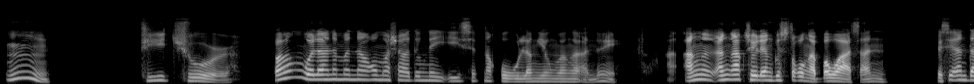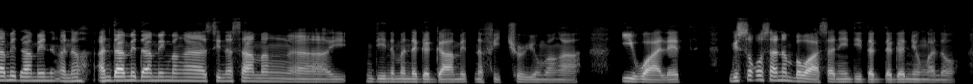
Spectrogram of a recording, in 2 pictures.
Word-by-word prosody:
Hmm, 270 +4 -4 0.9
feature, 165 - -4 0.5
parang 300 +9 +3
wala 230 -4 +5
naman 230 0 -2
na 220 - 0
akong 215 - -3
masyadong 190 -2 -3
naiisip 165 -3 -7
na 160 - -5
kulang 135 -1 -4
'yung 140 -1 -7
mga 130 -4 -6
ano, 115 +7 -12
eh. - - -19 0.6
Ang 170 +7 +7 0.2
ang 205 +2 +7
actually 220 -3 +7
ang 200 - +3
gusto 195 0 -1
ko 185 - +3
nga 135 -4 +4
bawasan, 145 -3 +4 0.5
kasi 200 +7 -2
ang 210 - +1
dami, 200 -1 +3
dami 175 -1 0
ng 175 -2 -7
ano, 160 +1 -2 0.2
ang 160 +2 +1
dami-daming 180 -1 +5
mga 170 -2 -1
sinasamang, 150 -3 -2
ah, 125 -2 -3 0.4
hindi 135 -1 -8
naman 130 0 -4
nagagamit 120 -1 -1
na 115 -2 -8
feature 120 +1 -8
'yung 115 0 -9
mga 110 -1 -8 0.4
e-wallet. 115 -5 +1 0.4
Gusto 205 +5 -1
ko - - +3
sanang 190 -2 +2
bawasan 130 -5 +2
hindi 125 0 -6
dagdagan 120 +1 -3
'yung 115 - -11
ano, 105 -2 -10
155 Hz, 155 wpm, -24 LUFS, 125-190 Hz, 0.9 s, Ang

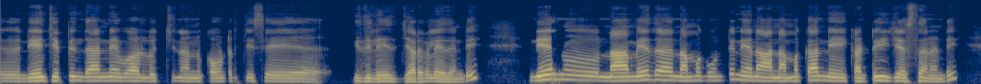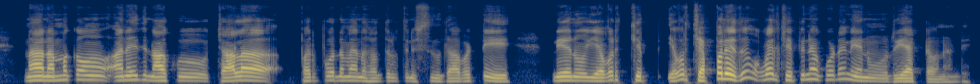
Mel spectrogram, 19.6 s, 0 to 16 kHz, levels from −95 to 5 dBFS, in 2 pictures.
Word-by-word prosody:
ఆహ్, 140 0 -6
నేను 160 +1 +4
చెప్పిందాన్నే 160 0 0
వాళ్ళోచ్చి 145 0 -3
నన్ను 140 -1 -4
కౌంటర్ 140 +2 -6
చేసే 140 0 -6 0.8
ఇది 140 +2 -2
లేదు, 130 -1 -1
జరగలేదండి. 125 - -1 0.6
నేను 215 +3 +4 0.4
నా 160 0 +7 0.2
మీద 195 +2 0 0.3
నమ్మకం 170 +1 -4
ఉంటే, 175 +6 -9
నేనా 170 -2 +1 0.2
నమ్మకాన్ని 160 +3 0 0.2
కంటిన్యూ 170 +6 +1
జేస్తానండి. 140 - -3 0.6
నా 180 - +8
నమ్మకం 195 +3 0 0.3
అనేది, 190 +2 0
నాకు 160 +1 +1 0.4
చాలా 170 +5 +7 0.6
పరిపూర్ణమైన 165 +1 -3
సంతృప్తినిస్తుంది 135 -1 -10
గాబట్టి, 140 +4 -3 0.7
నేను 170 -1 +4 0.2
ఎవరు 185 +4 -2 0.2
చెప్ 170 -1 0 0.3
ఎవరు 210 +1 0
చెప్పలేదు, 225 +8 +8
ఒకవేళ 220 +3 0
చెప్పినా 205 +4 -1
గూడా, 210 +3 -4
నేను 150 -3 0 0.2
రియాక్టవనండి. 115 -3 -3
160 Hz, 115 wpm, -23 LUFS, 140-175 Hz, 0.8 s, నా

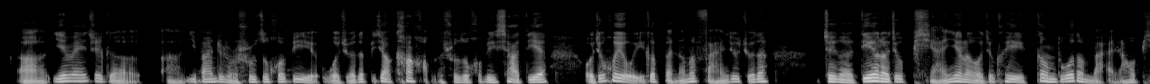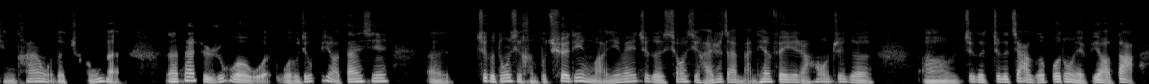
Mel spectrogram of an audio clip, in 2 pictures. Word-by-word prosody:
呃， 80 -1 0
因 140 +3 +2
为 150 0 +1
这 150 -3 -1
个， 85 -10 -2 0.2
呃， 85 0 -5
一 120 - -3
般 125 +1 +1
这 125 - 0
种 90 -5 0
数 120 +9 -1
字 115 - -2
货 120 +1 0
币 115 -5 +1
我 95 -5 -1
觉 85 +4 -1
得 115 - +2
比 - - -15
较 145 -7 +3
看 145 +7 +1
好 105 - -10
的 90 -1 -10
数 105 +4 -3
字 105 - +2
货 100 - -9
币 110 -1 +1
下 105 -1 0
跌， 115 +4 +3 0.4
我 - - +2
就 140 - +2
会 165 0 +3
有 140 - +5
一 - - -1
个 - - +2
本 - - -3
能 85 +4 -1
的 135 - +3
反 90 - -3
应 90 - -1
就 125 - 0
觉 110 -3 -1
得 135 +2 +2 0.5
这 135 - +4
个 105 -4 +4
跌 145 +9 +8
了 135 -4 +8
就 130 +2 +1
便 85 +3 -2
宜 140 - +4
了， 115 -5 +2
我 85 - +2
就 100 - -3
可 135 - -2
以 110 -6 +3
更 145 -5 +3
多 135 +4 +4
地 145 - +3
买， 85 - -5
然 - - -5
后 100 - -1
平 85 -1 -8
摊 130 +8 -1
我 - - -3
的 85 - -1
成 120 +6 -3
本。 120 - +1 0.4
那 130 - +3
但 175 +6 +4
是 135 - 0
如 115 +6 +1
果 110 -8 +3
我 90 - -1
我 85 -1 -2
就 130 +10 -1
比 155 - -14
较 155 - +1
担 130 +3 +1
心， 145 +2 0 0.4
呃， 90 -1 -3 0.3
这 160 - -1
个 135 - +3
东 140 +4 +2
西 140 - -1
很 105 - -4
不 105 - -5
确 145 +7 +2
定 160 -4 +1
嘛， 85 -3 -2
因 100 +6 -2
为 135 +3 +1
这 155 -1 -5
个 100 -5 +1
消 125 +8 -3
息 120 -5 -5
还 90 -2 -2
是 125 - -1
在 115 -2 -1
满 90 -2 -7
天 125 +2 +1
飞， 115 -3 +1
然 95 -2 -3
后 120 +1 -3
这 130 +1 -4
个， 95 -4 -1 0.4
啊， 90 -1 0 0.2
这 125 - -3
个 110 -2 +1
这 125 - -4
个 120 - +3
价 110 - 0
格 105 +1 0
波 125 +3 +1
动 120 -5 +1
也 80 - +1
比 90 - -11
较 105 -8 +4
大， 80 - 0
115 Hz, 305 characters per minute, -24 LUFS, 95-130 Hz, 0.5 s, 跌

